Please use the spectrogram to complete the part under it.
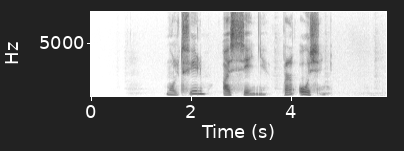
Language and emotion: Russian, neutral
